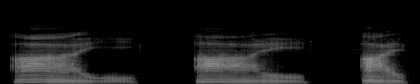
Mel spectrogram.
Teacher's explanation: you're starting with your mouth open and wide eye and then you're closing it raising your tongue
